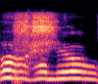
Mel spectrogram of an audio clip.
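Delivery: put-on very high, squeaky old-man voice. Describing an actor's old-man role, Christopher Lambert old-man voice. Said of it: "quando faz velhinho, ele fica".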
